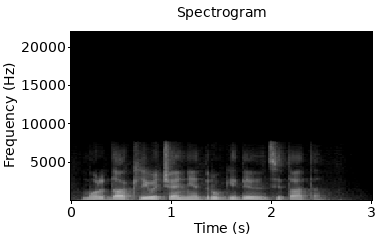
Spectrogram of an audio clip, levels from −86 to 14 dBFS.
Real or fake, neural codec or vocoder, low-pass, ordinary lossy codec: fake; codec, 16 kHz, about 1 kbps, DyCAST, with the encoder's durations; none; none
